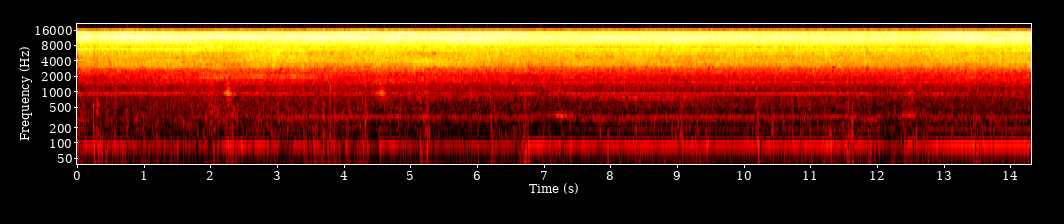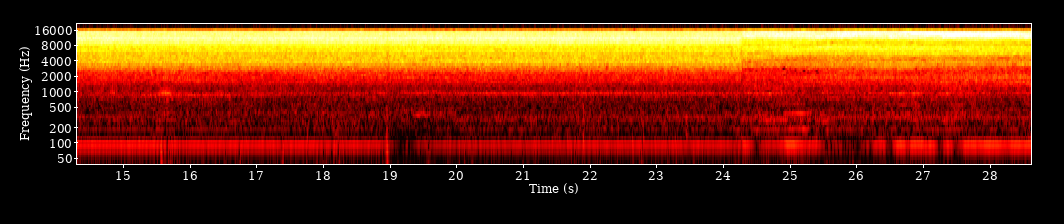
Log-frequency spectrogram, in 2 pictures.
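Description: UDM-2216 CNC machining center milling steel with a Palbit Tetrafeed high-feed face mill (five inserts) in an interrupted cut over holes: a steady machining hum of spindle and cutter under a constant hiss, changing slightly in tone a few seconds before the end.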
